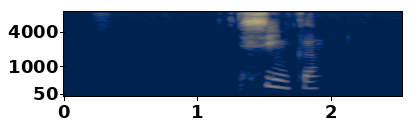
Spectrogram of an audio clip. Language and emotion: Russian, neutral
